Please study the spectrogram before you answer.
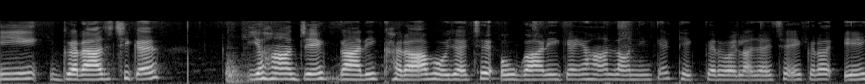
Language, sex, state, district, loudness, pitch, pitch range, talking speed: Angika, female, Bihar, Bhagalpur, -18 LUFS, 235 Hz, 225-250 Hz, 160 wpm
